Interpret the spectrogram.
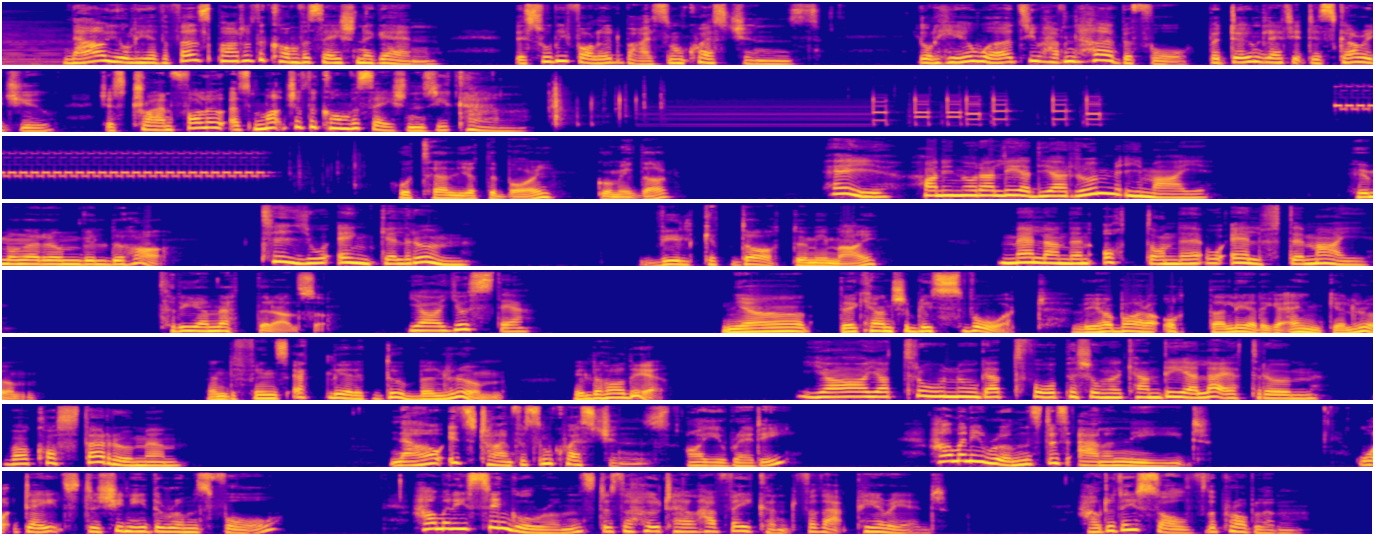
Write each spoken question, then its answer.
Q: How many rooms does Anna need?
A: Anna would like to book 10 single rooms.

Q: What dates does she need the rooms for?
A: Anna needs the rooms from the 8th to the 11th of May.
